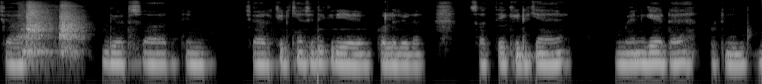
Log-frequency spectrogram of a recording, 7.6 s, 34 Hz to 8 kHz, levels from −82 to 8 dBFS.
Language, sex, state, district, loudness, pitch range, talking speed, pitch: Rajasthani, male, Rajasthan, Nagaur, -32 LUFS, 120-130 Hz, 110 wpm, 125 Hz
